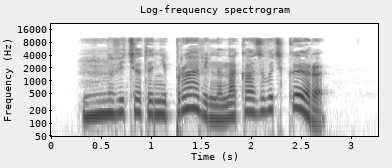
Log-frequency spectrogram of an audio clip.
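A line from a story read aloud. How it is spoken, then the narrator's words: Timid, hesitant. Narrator (Russian): робко заикнулась Златовласка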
